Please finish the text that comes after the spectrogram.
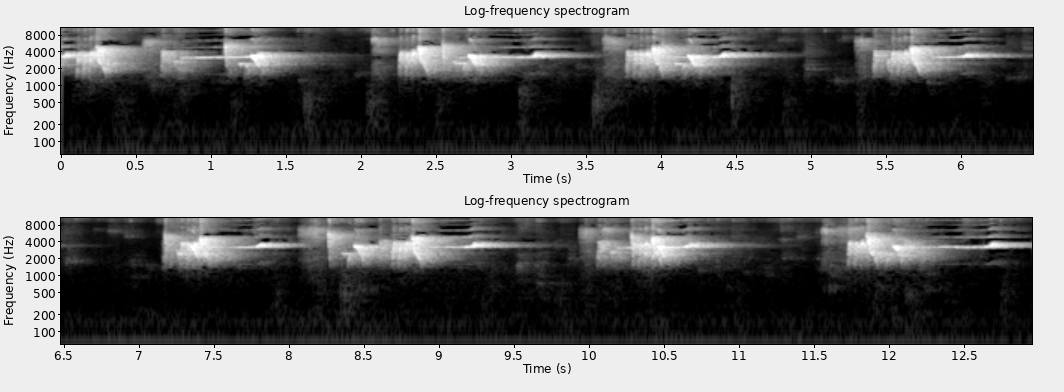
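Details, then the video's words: Home-trained flowerpecker delivering repeated short high-pitched phrases of crackly chirps and a thin sustained whistle, about eight bursts spaced evenly, quiet background hum. "Dợt Sâu Đầu Đỏ Tại Nhà"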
